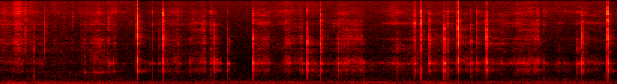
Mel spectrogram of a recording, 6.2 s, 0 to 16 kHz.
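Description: Long nails scratch and tap the flat cardboard end disc of a ribbon spool held in the hands. A soft, continuous scratching runs underneath a string of sharp, dry taps that come irregularly. Each tap has a brief hollow tone around 1 kHz and dies away almost instantly.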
